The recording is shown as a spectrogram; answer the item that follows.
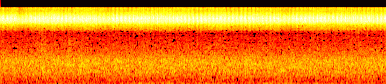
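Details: Crickets, males stridulating by running one wing across the toothed vein of the other, form a steady, dense high-pitched trill that pulses rapidly without a break for the whole stretch; no other sounds are noticeable.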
